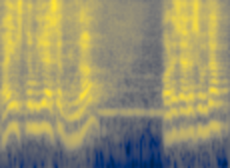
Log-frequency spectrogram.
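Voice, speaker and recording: A man, telling an animated stand-up story with crowd work in mixed Hindi and English, acting out voices. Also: high-pitched, fast talker, background noise. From India. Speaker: stand-up comedian. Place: comedy club stage before a live audience. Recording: roomy hall with loud crowd. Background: audience laughter.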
